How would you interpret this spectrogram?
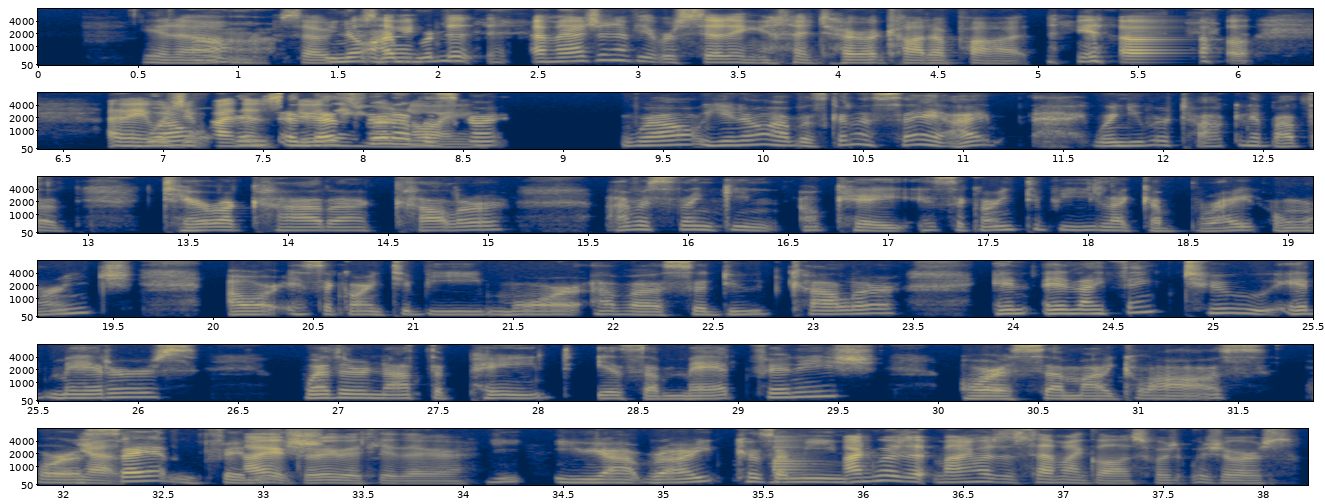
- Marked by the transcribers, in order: laughing while speaking: "in a"; laughing while speaking: "you know?"; distorted speech; sigh; other background noise
- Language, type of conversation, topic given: English, unstructured, What paint colors have actually looked good on your walls?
